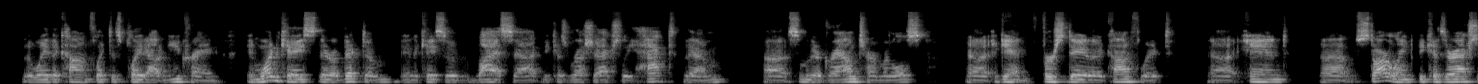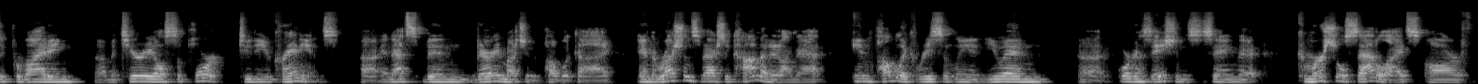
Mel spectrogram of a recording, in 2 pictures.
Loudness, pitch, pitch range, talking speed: -24 LUFS, 120 Hz, 110-125 Hz, 165 wpm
